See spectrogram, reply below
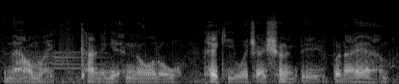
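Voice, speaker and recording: A man's voice: deep voice, monotone, fairly quick, vocal fry, soft background music. A man talking casually outdoors as a bowhunter on a hunt, informal and thinking aloud. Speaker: bowhunter filming his hunt. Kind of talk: casual unscripted hunting chat. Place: outdoors in open hilly country.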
